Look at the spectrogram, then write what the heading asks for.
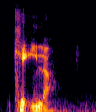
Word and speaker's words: Keila: Now, I will ask, first of all, how to pronounce this name. Keila? Keila.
